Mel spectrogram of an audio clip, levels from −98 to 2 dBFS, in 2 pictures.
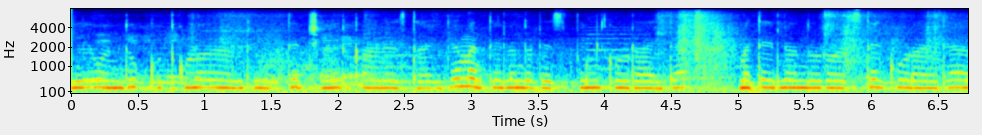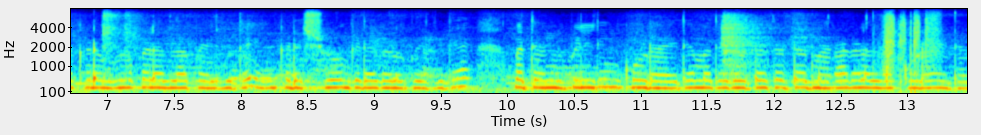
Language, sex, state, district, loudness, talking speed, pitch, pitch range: Kannada, female, Karnataka, Bellary, -25 LUFS, 160 wpm, 245 Hz, 235-255 Hz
